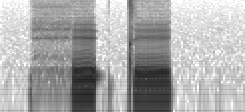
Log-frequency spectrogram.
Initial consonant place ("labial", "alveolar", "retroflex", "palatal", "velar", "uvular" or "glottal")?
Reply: glottal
